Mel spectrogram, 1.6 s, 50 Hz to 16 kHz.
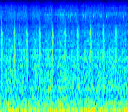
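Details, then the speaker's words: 1994 Chevrolet Astro van LT-EXT, 30 years old, first owner, at rough idle: sharp, even knock about six times a second, present with belts on or off; engine knock, source not pinned down, owner pulled plugs one at a time checking for rod knock. "And I really don't know how bad the problem is with this engine, and this makes the noise with the belts on or belts off. So, and I've tried pulling one spark plug at a time to see if it's a rod knock or something like that."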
